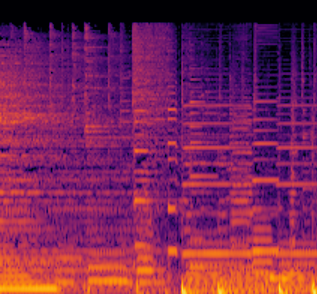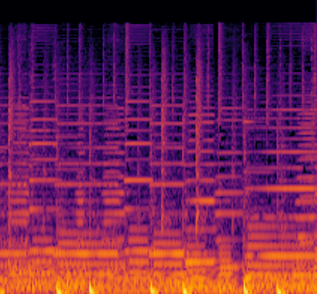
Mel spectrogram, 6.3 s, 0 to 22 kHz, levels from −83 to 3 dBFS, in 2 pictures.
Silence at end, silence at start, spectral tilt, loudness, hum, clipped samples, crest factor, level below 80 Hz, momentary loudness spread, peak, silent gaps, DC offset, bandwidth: 0 s; 0 s; -5.5 dB/octave; -18 LUFS; none; under 0.1%; 16 dB; -20 dBFS; 5 LU; 0 dBFS; none; under 0.1%; 16.5 kHz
